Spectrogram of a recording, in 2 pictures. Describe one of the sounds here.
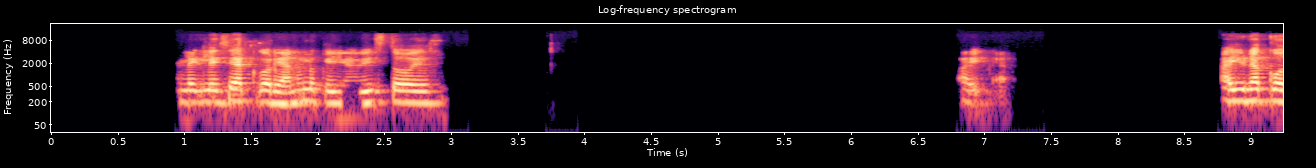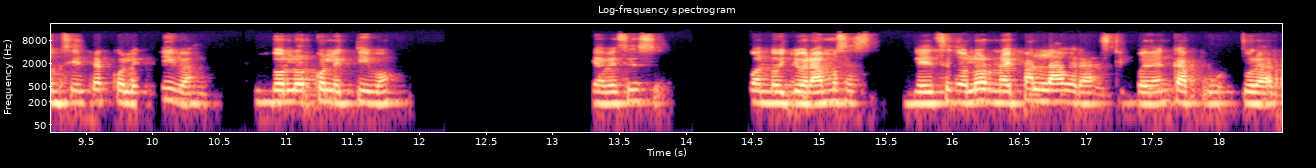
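A young woman speaks calmly through an online call, in bursts with pauses.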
